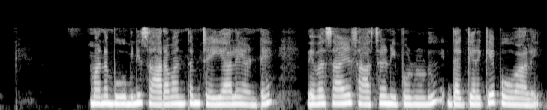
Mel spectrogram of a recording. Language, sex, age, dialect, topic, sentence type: Telugu, female, 25-30, Telangana, agriculture, statement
